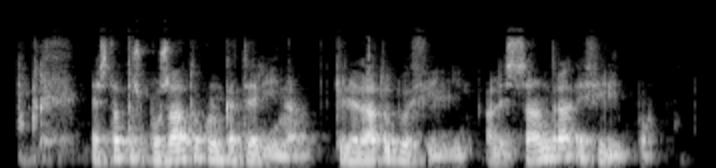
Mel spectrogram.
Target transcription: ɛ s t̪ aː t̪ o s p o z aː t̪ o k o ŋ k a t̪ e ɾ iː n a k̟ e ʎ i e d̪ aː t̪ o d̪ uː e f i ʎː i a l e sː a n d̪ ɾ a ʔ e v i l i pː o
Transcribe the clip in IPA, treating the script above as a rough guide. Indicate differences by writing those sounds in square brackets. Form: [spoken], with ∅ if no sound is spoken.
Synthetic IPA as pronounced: ɛ s t̪ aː t̪ o s p o z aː t̪ o k o ŋ k a t̪ e ɾ iː n a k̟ e ʎ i [a] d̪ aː t̪ o d̪ uː e f i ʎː i a l e sː a n d̪ ɾ a ʔ e [f] i l i pː o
